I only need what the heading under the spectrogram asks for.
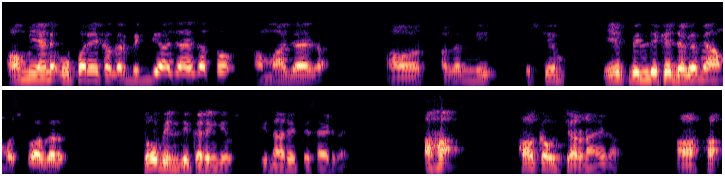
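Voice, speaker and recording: A man's voice: on the high side, a little slow, creaky, no echo. A man teaching a grammar class online, patiently spelling out letter sounds one at a time. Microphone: video call. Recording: tinny dry call audio.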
